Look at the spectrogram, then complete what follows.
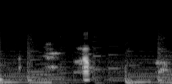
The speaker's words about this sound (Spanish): Mira, y perdón que mi, mi perra como que no para de ladrar. No, no te preocupes, hace un buen, hace un background, un buen background.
